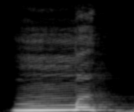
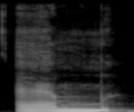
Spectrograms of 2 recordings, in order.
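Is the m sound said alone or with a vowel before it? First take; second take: alone; with vowel. First: The m sound is said on its own. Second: An e vowel comes before the m sound. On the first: This is the sound the letter stands for. "давай назвемо звуки" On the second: This is the name of the letter. "Назви літери"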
